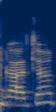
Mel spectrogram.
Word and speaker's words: Gaja: Um, and we have with us Chintan Gaja today.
